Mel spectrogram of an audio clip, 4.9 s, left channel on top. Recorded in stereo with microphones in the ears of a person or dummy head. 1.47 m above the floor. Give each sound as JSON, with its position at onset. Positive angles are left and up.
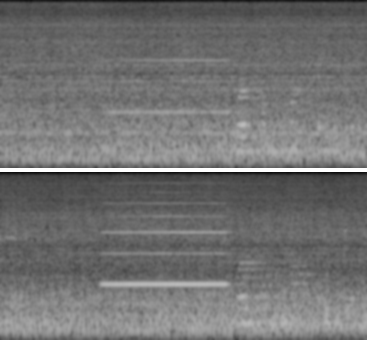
{"t": 1.3, "sound": "a flute", "side_deg": -50, "distance_m": 1.6}
{"t": 3.1, "sound": "a woman speaking", "side_deg": 70, "distance_m": 7.0}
